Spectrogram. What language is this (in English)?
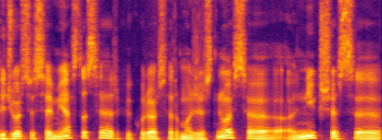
Lithuanian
